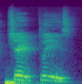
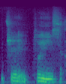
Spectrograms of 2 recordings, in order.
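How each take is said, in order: First: Pleading Jade, louder, urgently; loud plea. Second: Pleading Jade, softer, almost under the breath; soft plea. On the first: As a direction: call out to her, begging. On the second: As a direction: beg her gently and quietly. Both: Acted. Pleading, then repeated softly.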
